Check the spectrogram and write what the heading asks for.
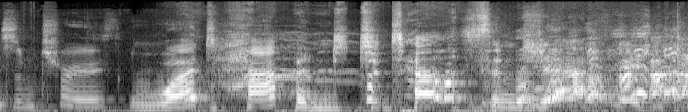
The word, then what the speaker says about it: Taliesin: Taliesin, although that is actually like the Taliesin. Welsh pronunciation. Taliesin.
